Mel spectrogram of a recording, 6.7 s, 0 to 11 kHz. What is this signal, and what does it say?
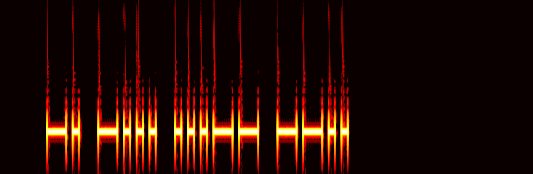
Morse code, heard as a keyed tone, about 15 wpm, 700 Hz. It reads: NB3Z
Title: USA Call Signs - 4 Characters - Repeated 3x - 15wpm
